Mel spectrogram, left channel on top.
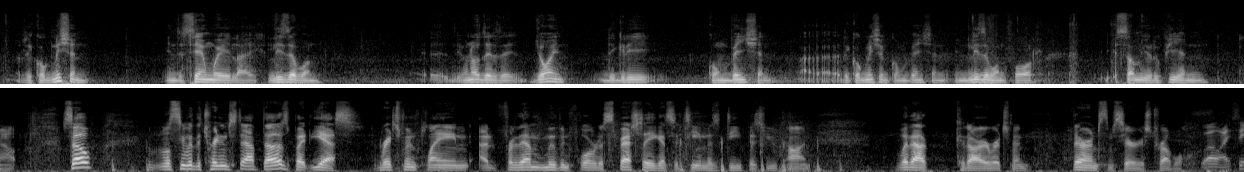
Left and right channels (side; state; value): both; different; correlation -0.01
